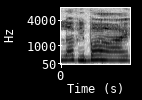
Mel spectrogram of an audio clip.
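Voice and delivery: squeaked out, very high-pitched. Saying goodbye to viewers in an imitation: Hannah impression. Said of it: "That was my best Hannah impression".

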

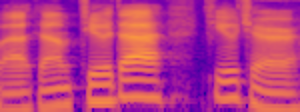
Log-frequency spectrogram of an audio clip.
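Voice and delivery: strange, weird, mechanical robotic voice. Describing a woman at a party who kept talking like this: super weird robot voice. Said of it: "doing this super weird robot voice all the time".

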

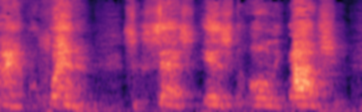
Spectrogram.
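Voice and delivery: soft-spoken but passionate. Showing how to say a morning affirmation: passionate but not loud. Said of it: "you can still be passionate without being so loud".

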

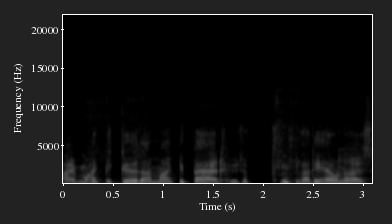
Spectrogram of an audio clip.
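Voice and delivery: mock mysterious seductive voice. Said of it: "like a femme fatale sort of thing, very mysterious".

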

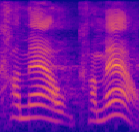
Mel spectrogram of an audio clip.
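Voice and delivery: ordinary delivery

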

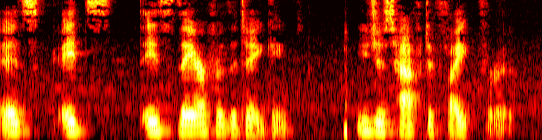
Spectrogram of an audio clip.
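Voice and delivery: ordinary talk

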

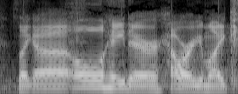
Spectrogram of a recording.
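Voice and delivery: loud, put-on Minnesota accent. Practicing accents with a co-speaker, Minnesota accent. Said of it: "kinda working on a, a little bit of a Minnesota accent".

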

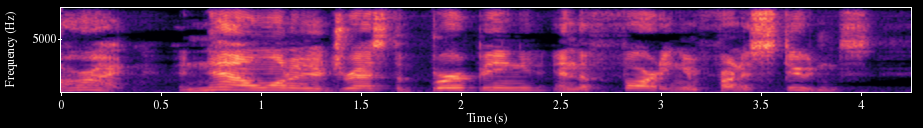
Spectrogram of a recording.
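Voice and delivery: very high-pitched, hard, all-out yell. Retelling a man addressing a room of people, retelling a hard yell. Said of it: "he's yelling so hard that his face is red".

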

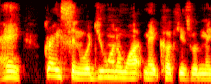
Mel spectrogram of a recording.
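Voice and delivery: put-on shouted yell. Retelling calling out to their daughter grayson, retelling a shout. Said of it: "So I yelled at my daughter".

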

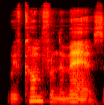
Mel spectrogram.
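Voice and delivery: imitated flat, lifeless tone. Mocking a film's voice acting: imitating lifeless voice acting. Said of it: "the rest of the delivery stand out".

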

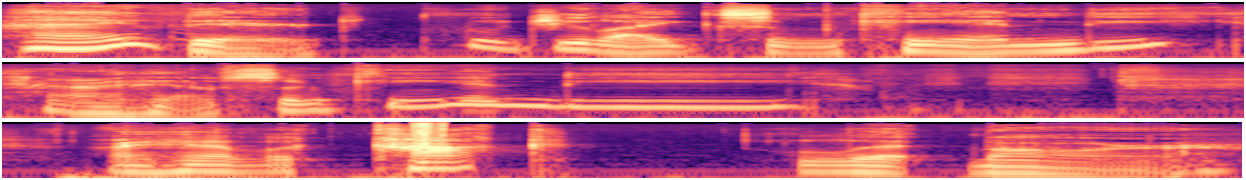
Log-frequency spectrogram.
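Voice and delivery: put-on sing-song creepy old-man voice. Show host opening the show, doing a creepy old pervert voice. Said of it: "like an old perverted man".

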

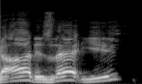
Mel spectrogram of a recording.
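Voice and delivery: put-on loud, high, tipsy drunken holler. Telling a fishing story, acting out a friend hollering back at a voice, retelling a drunken holler. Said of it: "my friend hollers back".

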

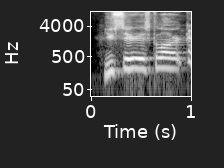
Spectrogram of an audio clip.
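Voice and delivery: play-acted dead serious tone. Retelling a favorite movie quote as Eddie, dead serious. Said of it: "as serious as he can be".

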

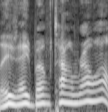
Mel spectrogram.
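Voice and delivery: put-on sarcastic voice. Showing how a TV character says the phrase: imitating Suzanne, mock sarcastic. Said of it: "that's how Suzanne says".

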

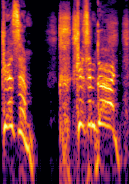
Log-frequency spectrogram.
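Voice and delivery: very high, drawn-out heckling holler. Retelling yelling at fighters in a bar: imitating own yell. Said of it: "I like to just yell out".

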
